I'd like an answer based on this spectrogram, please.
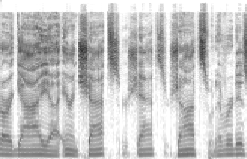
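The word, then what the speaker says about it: Schatz: guy Aaron shots or shats or shots whatever it is from ESPN spelled like shats but pronounced shots he said what Rogers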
